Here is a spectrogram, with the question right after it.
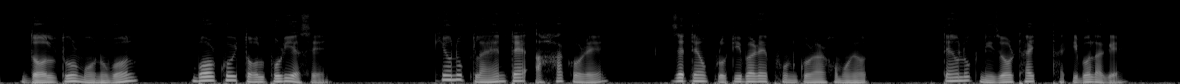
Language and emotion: Assamese, sad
